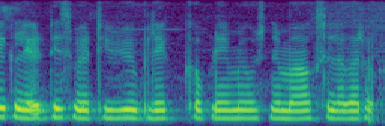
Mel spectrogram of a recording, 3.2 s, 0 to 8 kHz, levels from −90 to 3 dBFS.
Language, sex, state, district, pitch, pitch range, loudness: Hindi, female, Punjab, Fazilka, 190 Hz, 190-195 Hz, -14 LUFS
